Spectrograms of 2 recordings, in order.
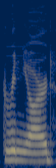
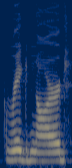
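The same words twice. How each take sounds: First: "Grignard" as GRIN-YARD, gn like in lasagna; correct French-derived pronunciation. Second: "Grignard" sounded out as written, GRIG-NARD, hard g before n; spelling pronunciation. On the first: Lecturer teaching chemistry class the name, "Grignard" pronounced correctly as grin-YARD. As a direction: say "Grignard" with a silent g and a ny glide. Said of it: "it's pronounced Grignard, like that G N combo, like in lasagna". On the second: Lecturer showing chemistry class how it's spelled, "Grignard" read literally as GRIG-nard. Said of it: "it's spelled Grignard".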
